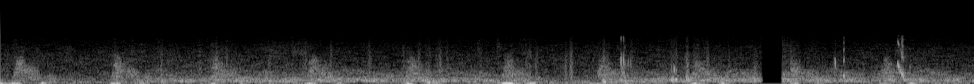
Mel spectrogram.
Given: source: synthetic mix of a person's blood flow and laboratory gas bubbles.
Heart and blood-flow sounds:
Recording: Doppler ultrasound of blood flow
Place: subclavian vein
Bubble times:
6.19-6.32 s: bubbles
6.69-6.82 s: bubbles
6.85-6.92 s: bubbles
6.95-7.00 s: bubbles
8.33-8.38 s: bubbles
8.43-8.47 s: bubbles
8.96-9.12 s: bubbles
From the record:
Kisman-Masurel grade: 221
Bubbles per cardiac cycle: several, 3 to 8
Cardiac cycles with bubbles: 10 to 50%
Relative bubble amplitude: barely perceptible (0.100 to 0.250)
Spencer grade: 2 (many but less than half of the cardiac periods contain bubble signals, singularly or in groups)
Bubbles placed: anywhere in the cardiac cycle

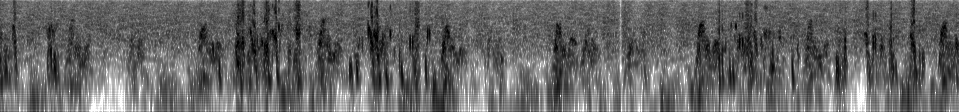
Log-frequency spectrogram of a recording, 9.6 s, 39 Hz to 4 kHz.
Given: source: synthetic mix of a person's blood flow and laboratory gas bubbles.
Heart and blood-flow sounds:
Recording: Doppler ultrasound of blood flow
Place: precordium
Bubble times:
0.00-0.21 s: bubbles
0.44-0.63 s: bubbles
2.09-3.13 s: bubbles
3.46-4.33 s: bubbles
7.16-7.86 s: bubbles
7.89-8.01 s: bubbles
8.33-8.49 s: bubbles
8.63-9.27 s: bubbles
9.52-9.60 s: bubbles
From the record:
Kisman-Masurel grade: 333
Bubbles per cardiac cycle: rolling drumbeat, 9 or more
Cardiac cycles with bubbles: 50 to 99%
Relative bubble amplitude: loud (0.450 to 0.775)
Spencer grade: 3 (all of the cardiac periods contain showers or single bubble signals, but not dominating or overriding the cardiac motion signals)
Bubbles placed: only in the low amplitude regions of the cardiac cycle

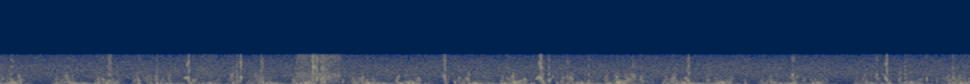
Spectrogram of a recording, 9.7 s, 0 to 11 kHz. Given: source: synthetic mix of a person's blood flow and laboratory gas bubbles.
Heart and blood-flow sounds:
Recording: Doppler ultrasound of blood flow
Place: precordium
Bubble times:
0.00-0.24 s: bubbles
0.54-0.83 s: bubbles
0.95-1.20 s: bubbles
1.34-1.73 s: bubbles
1.81-2.16 s: bubbles
2.25-2.77 s: bubbles
2.92-3.78 s: bubbles
3.96-4.02 s: bubbles
4.42-4.60 s: bubbles
5.06-5.10 s: bubbles
5.33-5.62 s: bubbles
5.66-5.70 s: bubbles
5.87-5.91 s: bubbles
6.23-6.57 s: bubbles
6.70-6.76 s: bubbles
6.83-6.96 s: bubbles
7.88-8.01 s: bubbles
8.10-8.24 s: bubbles
8.74-8.92 s: bubbles
9.04-9.10 s: bubbles
9.23-9.31 s: bubbles
9.40-9.71 s: bubbles
From the record:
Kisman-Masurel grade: 242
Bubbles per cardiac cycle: several, 3 to 8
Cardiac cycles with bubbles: 100%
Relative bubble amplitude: moderate (0.250 to 0.450)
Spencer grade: 3 (all of the cardiac periods contain showers or single bubble signals, but not dominating or overriding the cardiac motion signals)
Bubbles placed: anywhere in the cardiac cycle

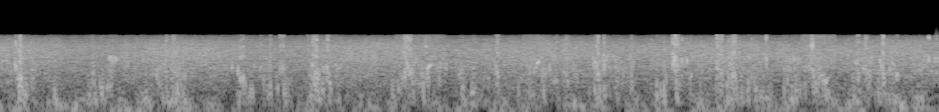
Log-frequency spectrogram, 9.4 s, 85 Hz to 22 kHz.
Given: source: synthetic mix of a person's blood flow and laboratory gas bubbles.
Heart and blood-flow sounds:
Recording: Doppler ultrasound of blood flow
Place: precordium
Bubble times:
0.14-0.43 s: bubbles
0.53-0.66 s: bubbles
0.85-1.24 s: bubbles
1.56-1.92 s: bubbles
2.26-2.98 s: bubbles
3.10-3.46 s: bubbles
3.93-4.50 s: bubbles
4.58-5.05 s: bubbles
5.19-5.82 s: bubbles
5.88-6.40 s: bubbles
6.55-6.97 s: bubbles
7.15-7.77 s: bubbles
7.83-8.38 s: bubbles
8.53-9.04 s: bubbles
9.21-9.26 s: bubbles
9.29-9.40 s: bubbles
From the record:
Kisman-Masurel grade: 242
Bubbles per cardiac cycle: several, 3 to 8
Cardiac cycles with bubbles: 100%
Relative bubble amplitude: moderate (0.250 to 0.450)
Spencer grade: 3 (all of the cardiac periods contain showers or single bubble signals, but not dominating or overriding the cardiac motion signals)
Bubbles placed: anywhere in the cardiac cycle

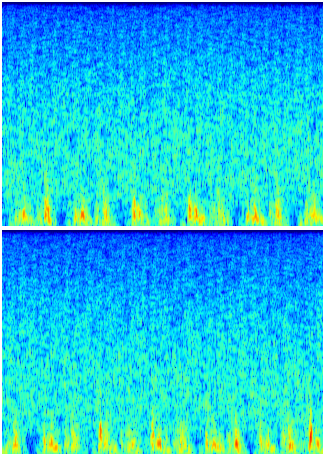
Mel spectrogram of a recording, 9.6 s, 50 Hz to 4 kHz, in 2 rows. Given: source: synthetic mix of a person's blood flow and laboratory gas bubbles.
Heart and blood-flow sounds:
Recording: Doppler ultrasound of blood flow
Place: precordium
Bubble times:
no bubbles
From the record:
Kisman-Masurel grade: 000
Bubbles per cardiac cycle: 0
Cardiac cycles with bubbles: 0%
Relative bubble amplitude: no bubbles discernible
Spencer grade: 0 (complete lack of bubble signals)

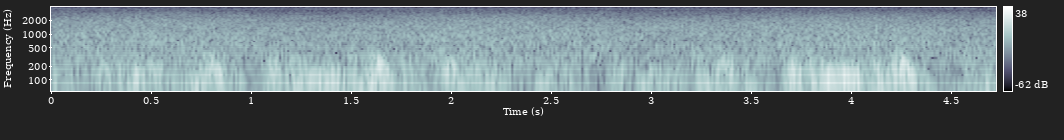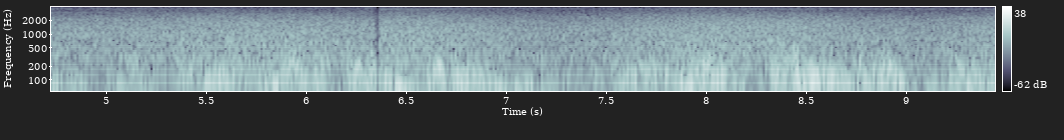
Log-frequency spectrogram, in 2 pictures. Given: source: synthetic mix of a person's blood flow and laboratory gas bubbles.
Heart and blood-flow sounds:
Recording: Doppler ultrasound of blood flow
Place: precordium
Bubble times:
1.67-2.28 s: bubbles
5.58-5.66 s: bubbles
5.76-6.17 s: bubbles
6.38-6.50 s: bubbles
7.83-8.13 s: bubbles
8.15-8.49 s: bubbles
From the record:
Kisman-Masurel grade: 221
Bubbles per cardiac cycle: several, 3 to 8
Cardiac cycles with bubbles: 10 to 50%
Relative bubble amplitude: barely perceptible (0.100 to 0.250)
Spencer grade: 2 (many but less than half of the cardiac periods contain bubble signals, singularly or in groups)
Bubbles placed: anywhere in the cardiac cycle

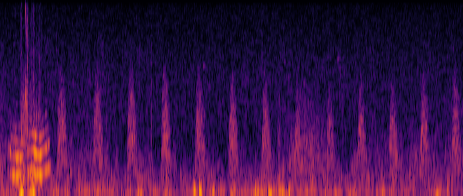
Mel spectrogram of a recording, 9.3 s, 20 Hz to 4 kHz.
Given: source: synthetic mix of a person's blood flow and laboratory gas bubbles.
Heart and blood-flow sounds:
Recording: Doppler ultrasound of blood flow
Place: subclavian vein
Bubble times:
0.30-0.33 s: bubbles
0.41-0.86 s: bubbles
From the record:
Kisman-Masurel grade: 211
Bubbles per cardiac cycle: several, 3 to 8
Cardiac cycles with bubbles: 1 to 10%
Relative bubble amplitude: barely perceptible (0.100 to 0.250)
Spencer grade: 1 (occasional bubble signal discernible with the cardiac motion signal, with majority of cardiac periods free of bubbles)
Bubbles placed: anywhere in the cardiac cycle

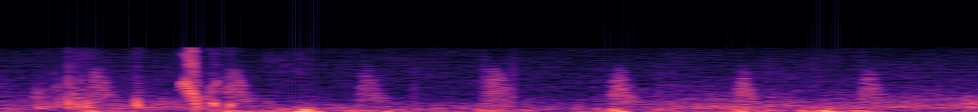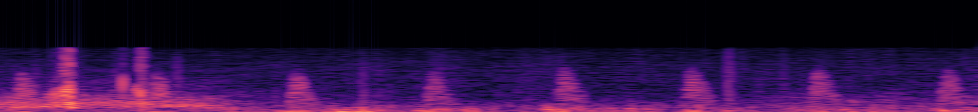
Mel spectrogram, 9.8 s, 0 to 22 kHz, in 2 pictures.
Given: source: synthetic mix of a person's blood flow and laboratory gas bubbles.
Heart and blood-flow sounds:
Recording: Doppler ultrasound of blood flow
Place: subclavian vein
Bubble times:
0.16-0.52 s: bubbles
0.65-0.73 s: bubbles
0.87-1.20 s: bubbles
5.11-5.32 s: bubbles
5.47-5.65 s: bubbles
From the record:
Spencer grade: 2 (many but less than half of the cardiac periods contain bubble signals, singularly or in groups)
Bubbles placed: anywhere in the cardiac cycle

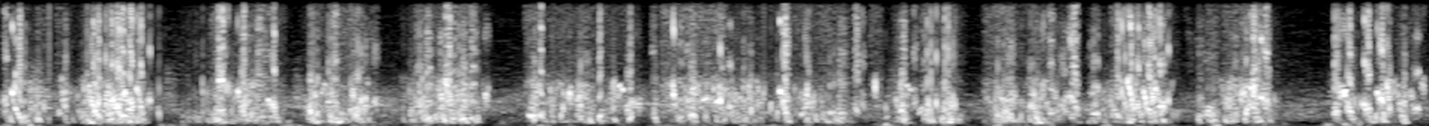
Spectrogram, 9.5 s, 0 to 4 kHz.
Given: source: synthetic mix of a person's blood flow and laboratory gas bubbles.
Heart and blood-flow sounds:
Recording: Doppler ultrasound of blood flow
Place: subclavian vein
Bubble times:
0.00-0.33 s: bubbles
0.36-1.10 s: bubbles
1.20-1.92 s: bubbles
1.99-2.54 s: bubbles
2.66-3.29 s: bubbles
3.48-4.30 s: bubbles
4.33-5.77 s: bubbles
5.79-6.44 s: bubbles
6.53-7.87 s: bubbles
7.96-8.53 s: bubbles
8.86-9.53 s: bubbles
From the record:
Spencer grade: 4 (maximum detectable bubble signal sounding continuously throughout systole and diastole of every cardiac period, and overriding the amplitude of the normal cardiac signals)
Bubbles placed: anywhere in the cardiac cycle

